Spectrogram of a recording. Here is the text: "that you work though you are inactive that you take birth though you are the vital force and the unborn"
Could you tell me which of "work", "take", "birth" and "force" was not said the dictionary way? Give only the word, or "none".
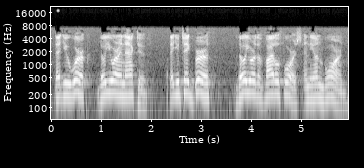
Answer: none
